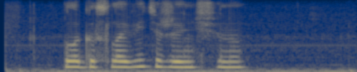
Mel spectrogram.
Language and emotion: Russian, neutral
